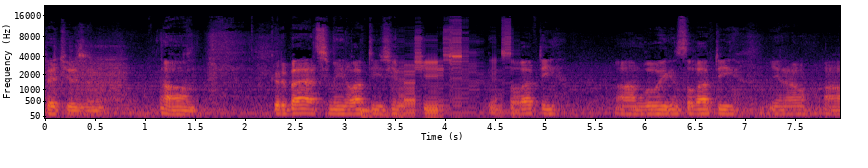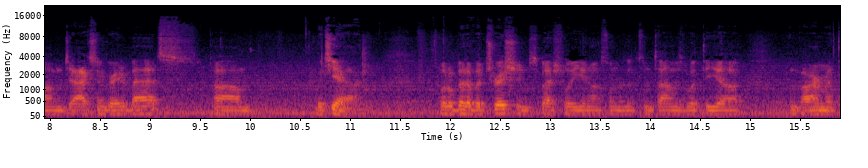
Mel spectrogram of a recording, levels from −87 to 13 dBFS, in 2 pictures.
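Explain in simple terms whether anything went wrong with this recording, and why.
Something does go wrong, from 3.54 to 4.74 s: the sound turns into a flat, metallic drone. This is robotic sound from repeated short buffers, likely because fresh audio arrived too slowly and the player kept replaying its last sliver of sound, about 15 ms long, for most of that stretch. Those rapid repeats impose a steady buzz near 67 Hz. Unlike a dropout, nothing goes silent, and unlike a stutter, no recognisable chunk is heard repeating.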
